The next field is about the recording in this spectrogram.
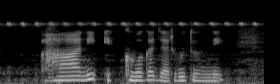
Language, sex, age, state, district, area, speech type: Telugu, female, 30-45, Telangana, Jagtial, urban, spontaneous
